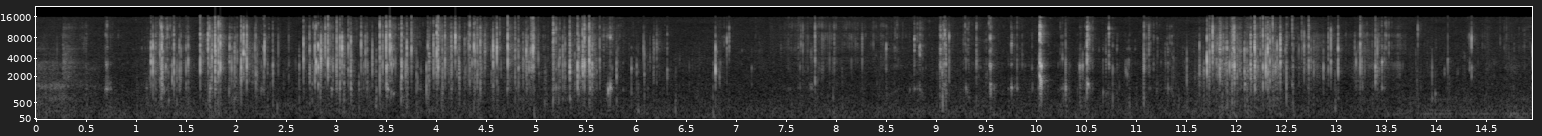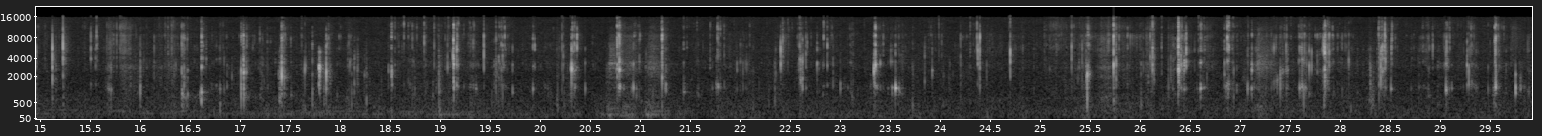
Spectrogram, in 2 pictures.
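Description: Close-miked eating sounds of a frozen hotteok mochi: bites and chewing with dense crunchy stretches about a second in and again around twelve seconds in, and scattered sharp mouth clicks between.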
